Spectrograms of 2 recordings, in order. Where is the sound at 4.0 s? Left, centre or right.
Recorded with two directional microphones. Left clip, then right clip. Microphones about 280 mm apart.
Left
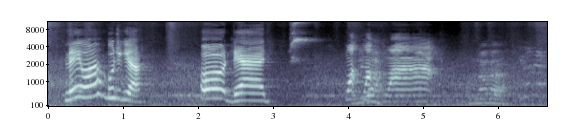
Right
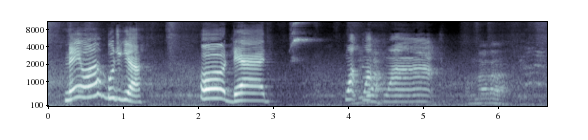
Right.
